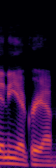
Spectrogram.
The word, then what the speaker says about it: Enneagram: The Enneagram.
